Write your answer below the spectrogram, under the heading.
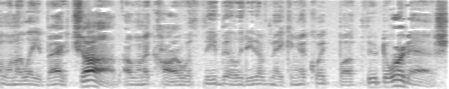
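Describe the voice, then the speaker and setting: Noticeable background noise fills the recording. Over it, a man's lively intonation carries his fairly quick speech. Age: 18. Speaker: vlogger. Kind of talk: personal vlog monologue.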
